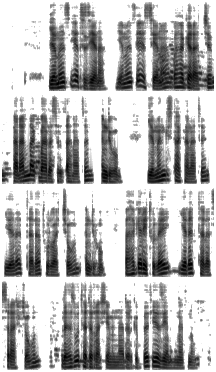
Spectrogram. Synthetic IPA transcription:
jɛməsʼihet̪ze̞na | jɛ̰məsʼihet̪z̥e̞nabəɦaɡəɾat͡ʃːɪnt̪ʰalalːakʼbaləsɨlt̪ʼanat̪ʰɨnɨnd̪ihum | jɛməŋɡɨst̪ʰakʰalat̪ʰɨnjɛlət̪ʰːələt̪wulwat͡ʃːɛwnɨnd̪ihum | b̥əɦaɡəɾit̪ʰulajːɛlət̪ʰːələt̪sɨɾat͡ʃːɛwn | ləhɨzbut̪ʰəd̪ərːaʃjɛmːɨnːad̪əɾɡɨbːət̪jɛze̞najnət̪nəw

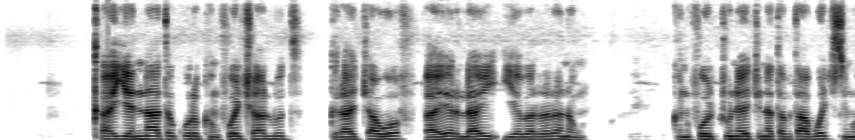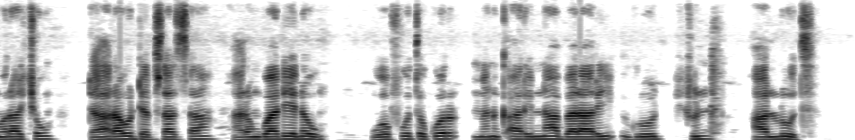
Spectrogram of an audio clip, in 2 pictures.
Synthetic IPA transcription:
kʼəjɛɨnːat̪ʼɨkʼuɾkʰɨnfo̞t͡ʃːalːut̪ | ɡ̥ɨɾat͡ʃʼːawɔfbajeɾlajjɛβərːəɾənəw | kʰʼɨnfo̞t͡ʃːunət͡ʃʼnət̪ʼəβt̪ʼaβo̞t͡ʃːsino̞ɾat͡ʃːɛw | d̪̥aɾawd̪əβsasaːɾəŋɡʷad̪e̞nəw | wɔfut̪ʼɨkʷʼuɾmənkʼaɾinːabəɾaɾiɨɡɾo̞t͡ʃːun | alːut̪ʰ

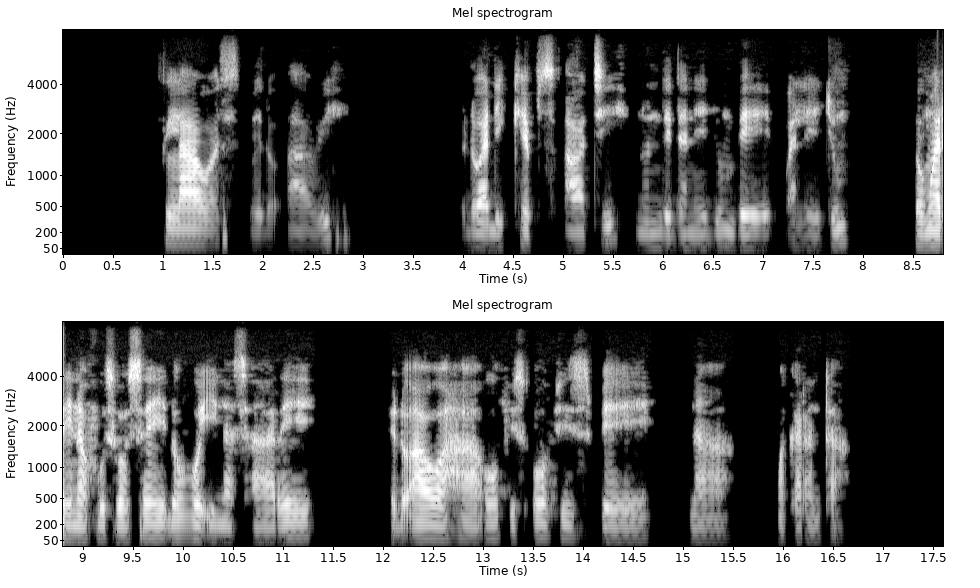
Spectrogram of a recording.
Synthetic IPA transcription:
flawasbɛɗɔʔawi | ɗɛɗɔwaɗikʰɛpsatinɔndɛdaned͡ʒumbɛɓaled͡ʒum | ɗɔmaɾʔinafusɔsajɗɔvoʔinasaɾɛ | ɓɛɗɔ̰ʔawahaʔofisofisbɛ | na | makaɾʔantʰa

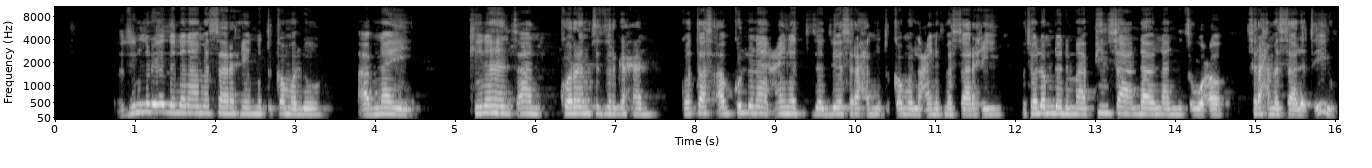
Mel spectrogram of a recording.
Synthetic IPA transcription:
ʔɨzinːɨɾiʔo̞zɐlːɐnamɐsːaɾħinːɨt̪ʼːɨkʼːɐmɐlːu | ʔaβnaj | kʰinohɨnt͡sʼan | kʰoɾɐnt̪ʰzɨɾɡɐħɐn | kʰot̪ʰːasaβkulːunajʕajnɐt̪zɐd̪lijo̞sɨɾaħɨnːɨt̪ʼɨkʼːɐmɐlːuʕajnɐt̪mɐsːaɾħi | bɨt̪ʰɐlomd̪od̪ɨmːapʰinsaɨnd̪aβɐlnanːɨt͡sʼɨwːʕo | sɨɾaħmɐsalɐt̪ʼiɨjːu

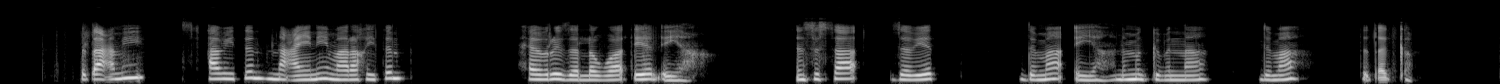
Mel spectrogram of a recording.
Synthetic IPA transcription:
b̥ɨt̪ʼaʕmi | sħaβit̪ʰɨnːɨʕajnimaɾaxit̪ʰɨn | ħɨβɾizɐlːɐwot̪ʼɛlʔɨjːa | ʔɨnsɨsa | zɐβet̪̚ | d̪ɨmːaʔɨjːanɨmɨɡɨβɨnːa | d̪ɨmːa | t̪ʰɨt̪ʼɐ̰kʼːɨm

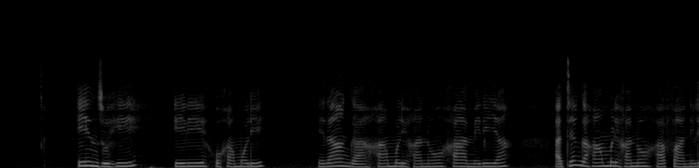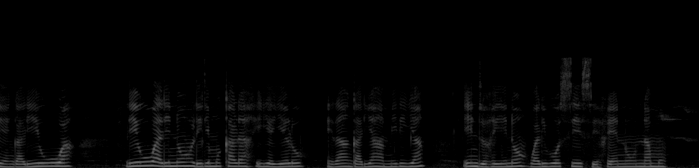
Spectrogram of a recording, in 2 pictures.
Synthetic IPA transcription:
inzuxiː | lixuxamuli | e̞ɾaŋɡaxamulixano̞xamilijaː | te̞ŋɡaxamulixano̞xafaːnile̞ŋɡaliwuwa | liwuwalino̞lilimukalaije̞je̞lo̞ | e̞ɾaŋɡaljamilija | inzuxiino̞waliβo̞sisixe̞nunamo

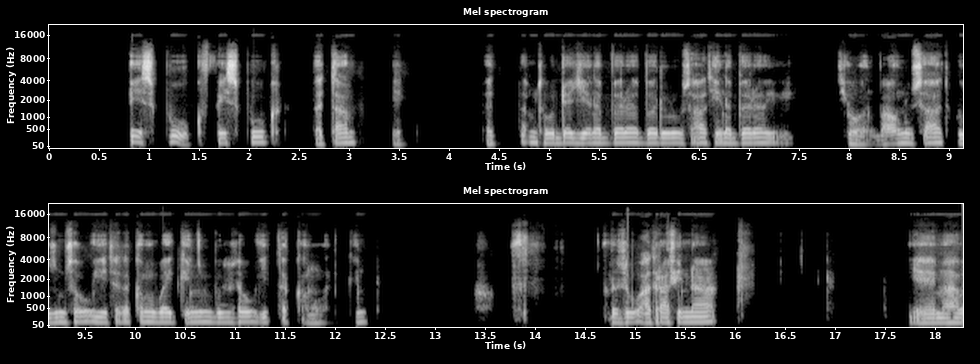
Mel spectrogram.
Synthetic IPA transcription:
fesbukʼfesbuk | b̥ət̪ʼam | b̥ət̪ʼamt̪ʰəwɔd̪ad͡ʒjɛnəbːəɾəbəd̪ɨɾosəʔa̰t̪jɛ̰nəbːəɾə | siho̞̰nbəahunusɨʔat̪bɨzumsəwɨjɛt̪ʰət̪ʼəkʼːəmubajɪɡːəɲːɪmbɨzus̬əwjɪ̰t̪ʼːəkʼːəməwalɡ̥ɨn | bɨzuat̪ɾafinːa | jɛ̰mah

